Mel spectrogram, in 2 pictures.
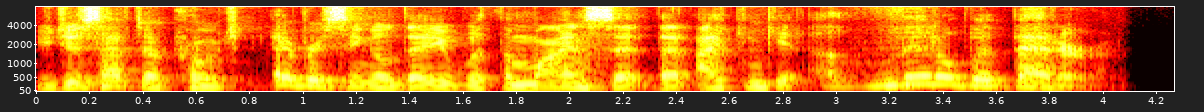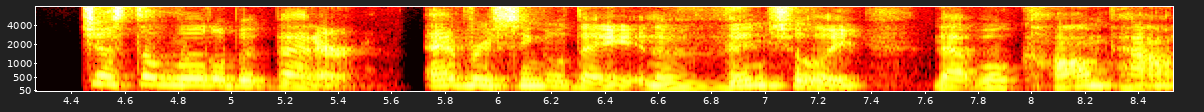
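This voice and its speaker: Here is a man with a high-pitched voice that swings very widely in pitch. He talks at a fairly quick pace. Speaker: self-help podcaster. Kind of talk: solo monologue. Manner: casual, rambling with filler words.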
